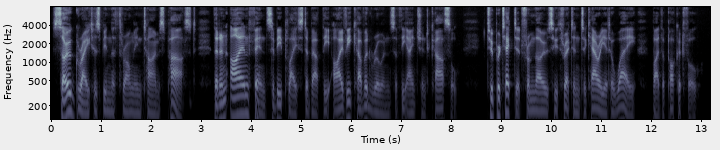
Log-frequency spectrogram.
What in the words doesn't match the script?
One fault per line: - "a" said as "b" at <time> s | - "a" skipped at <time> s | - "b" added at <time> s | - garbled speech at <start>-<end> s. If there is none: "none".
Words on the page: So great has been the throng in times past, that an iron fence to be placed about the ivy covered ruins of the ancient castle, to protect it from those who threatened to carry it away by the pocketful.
none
